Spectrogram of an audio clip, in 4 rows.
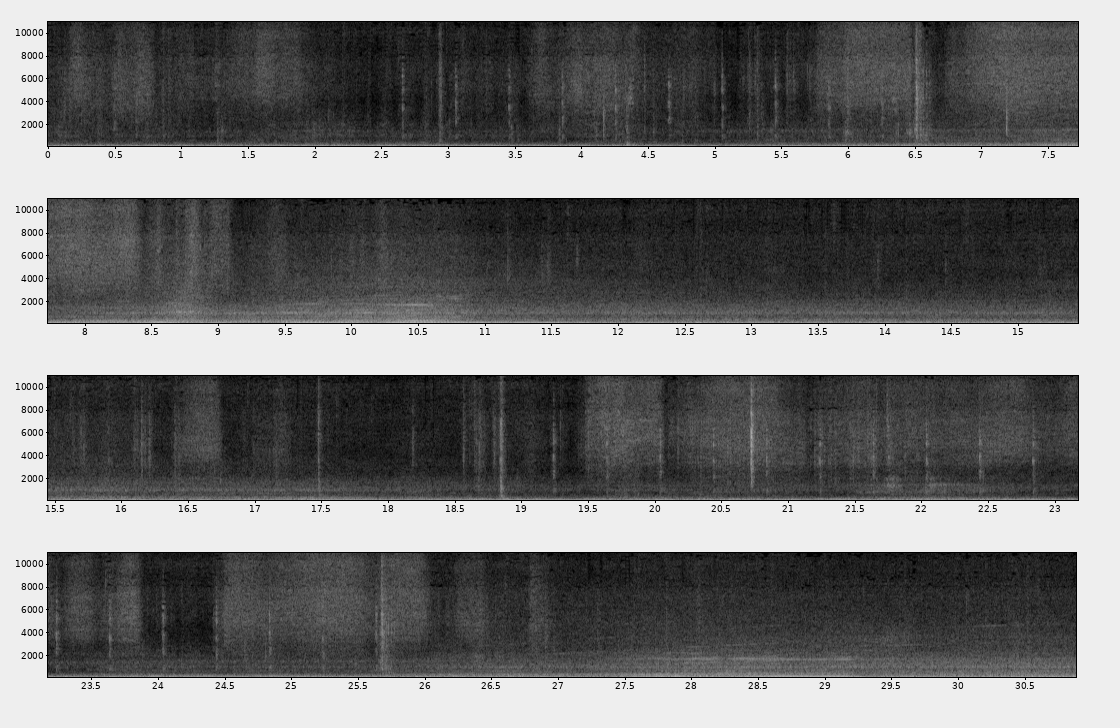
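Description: Mitsubishi ASX II's 1.3-litre four-cylinder petrol engine heard from inside the cabin under a steady road and tyre rumble. The engine note climbs as the car accelerates, drops about ten seconds in as a gear is changed, and climbs again near the end.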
